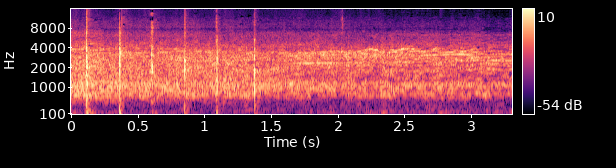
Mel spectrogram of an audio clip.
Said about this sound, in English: Um, continue the round of applause though for y'all know who, man.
